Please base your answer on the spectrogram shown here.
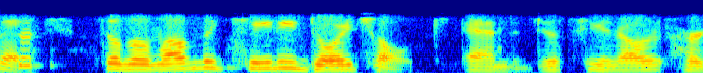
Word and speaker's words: Deutschle: a tricky one too yep Deutsch so if you think of Germany's Deutschland Deutch how you say it got it okay got it so the lovely Katie docho and just you know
